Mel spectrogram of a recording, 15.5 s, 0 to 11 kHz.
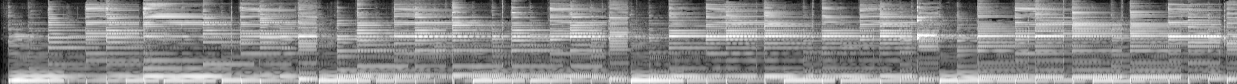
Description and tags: Acoustic Guitar Loop
A forgotten riff/loop that I stumbled upon. Loops at 62 bpm. Sounds rad with chorus effects etc. Go nuts!
62-bpm, acoustic, guitar, loop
